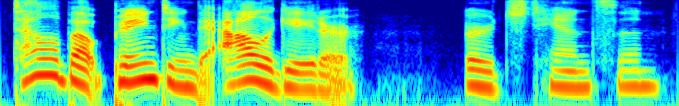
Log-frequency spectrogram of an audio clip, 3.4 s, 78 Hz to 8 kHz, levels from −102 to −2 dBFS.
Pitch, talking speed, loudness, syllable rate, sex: 205 Hz, 125 wpm, -19 LUFS, 5.1 syllables/s, female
